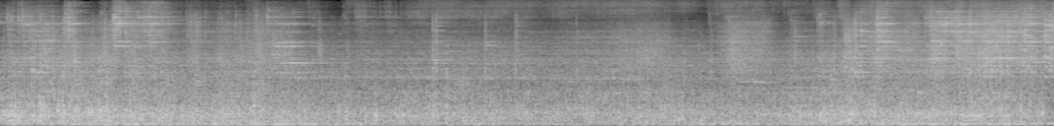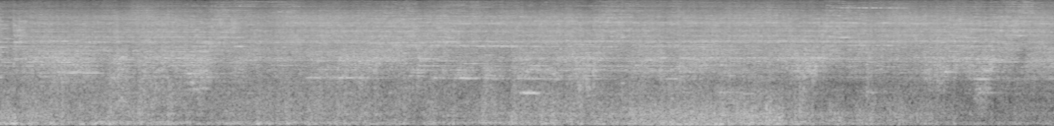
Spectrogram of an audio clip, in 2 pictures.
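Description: Railroad cars rolling past on the rails, wheels running over the track. About twelve seconds in the sound gets louder and higher, a steady high hiss taking over from the lower rumble.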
